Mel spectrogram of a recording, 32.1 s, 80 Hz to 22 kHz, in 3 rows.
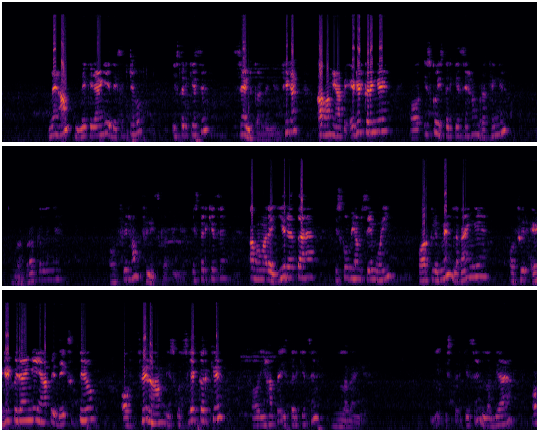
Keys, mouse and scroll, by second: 3.5-9.7 drag, 10.4-19.2 shift+drag, 25.6 shift+click, 28.1 shift+click.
